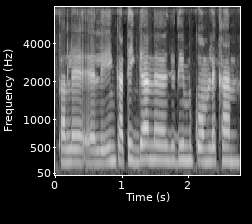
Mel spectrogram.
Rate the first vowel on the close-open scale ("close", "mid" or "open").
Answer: open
